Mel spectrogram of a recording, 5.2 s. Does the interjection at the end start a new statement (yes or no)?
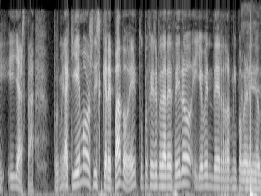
yes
